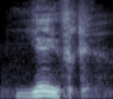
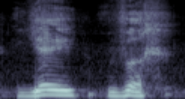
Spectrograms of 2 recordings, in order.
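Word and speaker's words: יֵבְךְּ: and you just get yevk, okay? This is not ye-vch with a vocal shava. Both of these shavas are silent. This is one syllable, yevk.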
